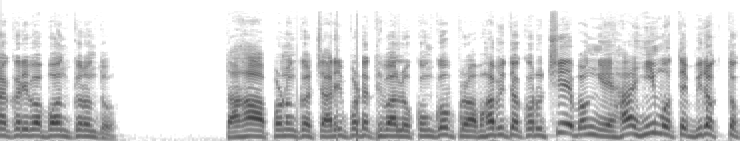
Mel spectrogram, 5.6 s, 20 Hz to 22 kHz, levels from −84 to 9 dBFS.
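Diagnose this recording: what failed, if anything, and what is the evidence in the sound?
The failure is at playback from storage: CD scratch ticks. Between 2.22 and 3.14 s, seven short ticks, the longest a few milliseconds, recur at a steady rate of roughly eight a second as damage on the disc passes under the laser once per revolution. Error correction cannot rebuild those samples, so the player conceals them. Random vinyl clicks or buffer dropouts would not hold this regular, rotation-locked spacing.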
